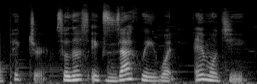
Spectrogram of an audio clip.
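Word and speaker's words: emoji (絵文字): The last one we have here is emojis. So this word is originally from Japan because Japan was the one who invented emojis. The pronunciation in Japanese is emoji.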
